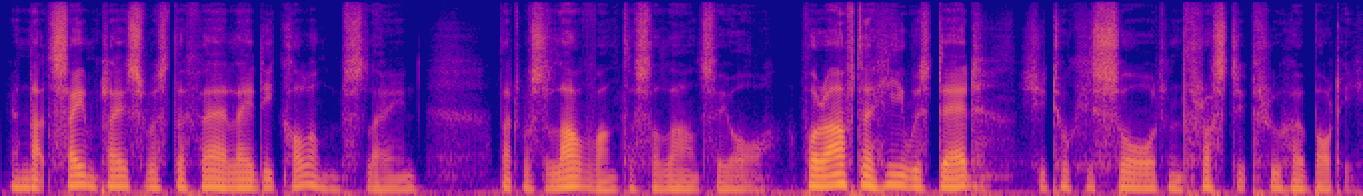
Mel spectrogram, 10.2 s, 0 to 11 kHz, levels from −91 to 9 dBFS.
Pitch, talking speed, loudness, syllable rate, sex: 95 Hz, 190 wpm, -23 LUFS, 4.5 syllables/s, male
